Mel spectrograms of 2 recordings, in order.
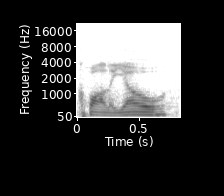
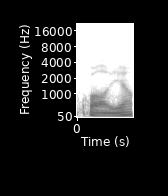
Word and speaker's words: Qualia: Yeah, that's How do people usually pronounce it? Qualia. Qualia, Quail. Qualia. Oh, Quail? man. I've heard Qualio. Koala.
